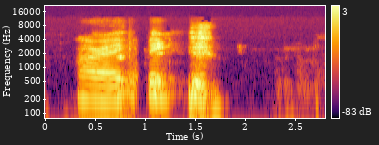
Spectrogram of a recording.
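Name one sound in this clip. A woman speaks briefly and cheerfully over an online call.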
